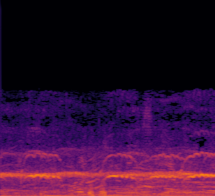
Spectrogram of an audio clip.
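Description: Crowd of people talking and calling out at once, with a steady high-pitched tone held underneath.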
